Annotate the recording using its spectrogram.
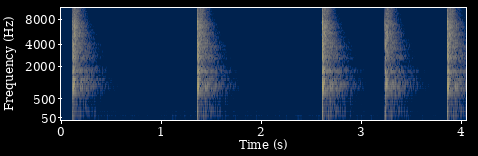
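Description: A count-in at 96 beats per minute: sharp percussive clicks, two slow ones a beat-pair apart, then three quicker ones on the beat, each dying away fast.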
